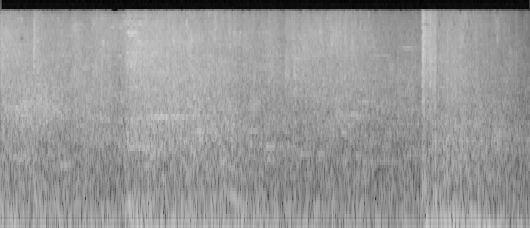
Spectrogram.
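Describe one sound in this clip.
Video game spell effects burst and clash during a fight.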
